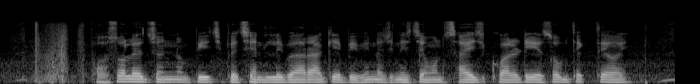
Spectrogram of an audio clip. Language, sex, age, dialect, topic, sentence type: Bengali, male, 60-100, Western, agriculture, statement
